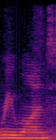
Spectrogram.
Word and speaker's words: RWD: No one never knew how to pronounce it, but we used to say it Rewind.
